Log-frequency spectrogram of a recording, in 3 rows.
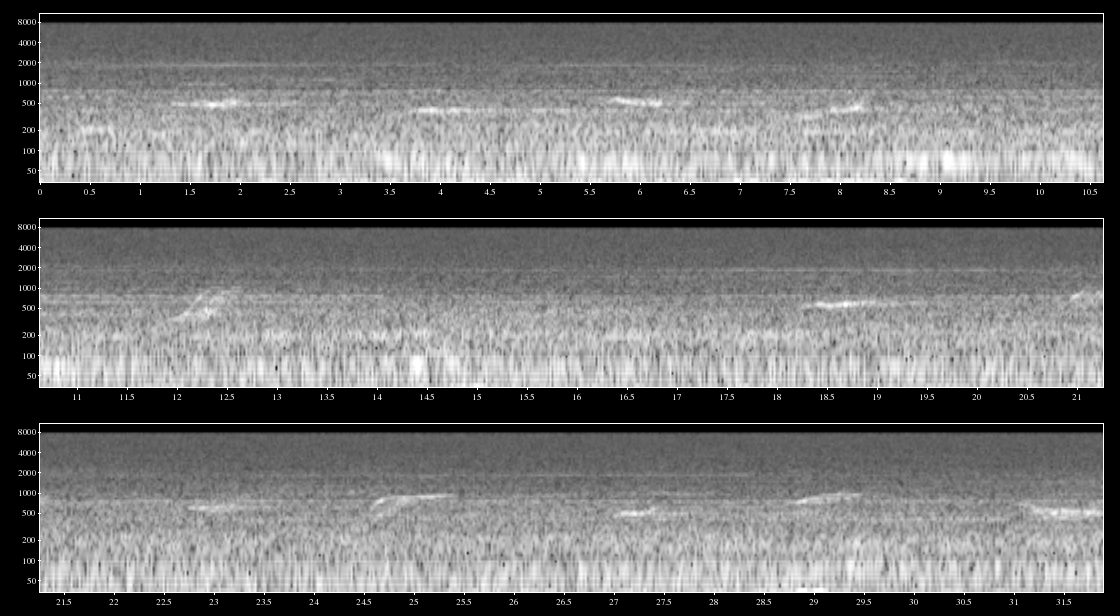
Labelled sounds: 24.6	25.4	humpback whale, 0.80 to 0.99 kHz
28.8	29.5	humpback whale, 0.80 to 1.1 kHz

